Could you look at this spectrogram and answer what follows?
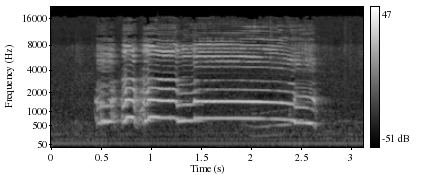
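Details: Rooster crowing in the morning: a loud, harmonic cock-a-doodle-doo opening with short choppy notes, then a long sustained level note held for over a second before dropping away, over a faint low hum.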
